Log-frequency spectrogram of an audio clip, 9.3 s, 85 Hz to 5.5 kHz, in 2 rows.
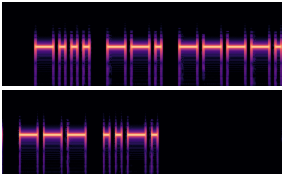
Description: Morse code, heard as a keyed tone, about 12 wpm, 600 Hz. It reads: BG9OF
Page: 2 ekstra ordmellemrum mellem kaldesignalerne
